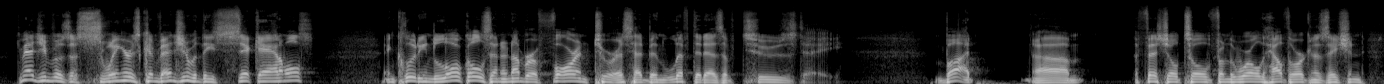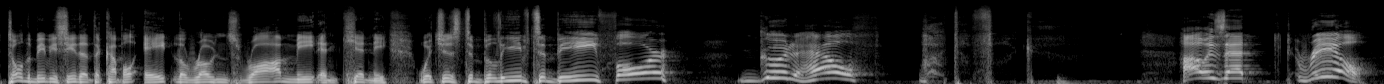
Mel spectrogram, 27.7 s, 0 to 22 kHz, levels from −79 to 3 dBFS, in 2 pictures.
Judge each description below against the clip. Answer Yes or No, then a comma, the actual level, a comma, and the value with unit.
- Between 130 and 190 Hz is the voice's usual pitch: Yes, low, 135 Hz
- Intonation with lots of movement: Yes, wide, 5.8 semitones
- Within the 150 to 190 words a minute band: No, slow, 135 wpm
